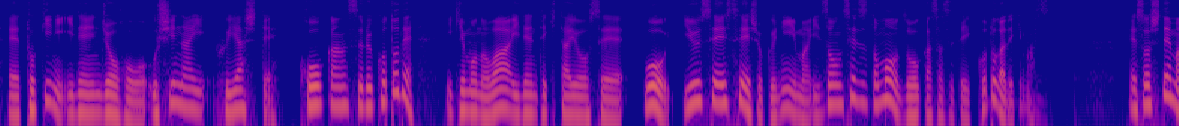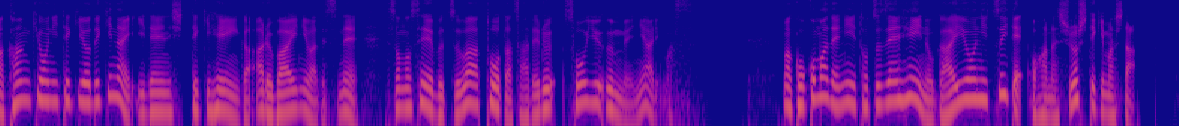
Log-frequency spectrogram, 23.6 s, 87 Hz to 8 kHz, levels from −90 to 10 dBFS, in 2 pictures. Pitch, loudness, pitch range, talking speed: 150 Hz, -42 LUFS, 125-190 Hz, 345 characters per minute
